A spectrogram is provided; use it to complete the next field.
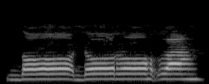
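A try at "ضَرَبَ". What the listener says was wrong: Doroba. Bagus. Doroba.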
